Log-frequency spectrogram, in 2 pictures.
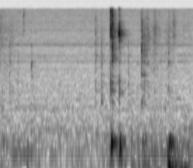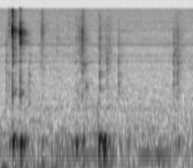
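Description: Faint, irregular clicks and soft knocks of a computer mouse and keyboard being handled at a desk, a handful over several seconds, over a faint low hum.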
